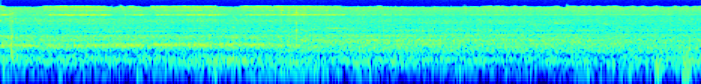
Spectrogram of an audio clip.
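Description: An electric train approaches slowly from a distance with a low rumble and a steady hum.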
